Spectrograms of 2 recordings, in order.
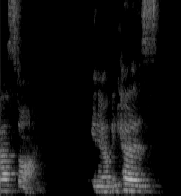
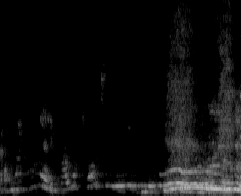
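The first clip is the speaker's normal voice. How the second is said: high, drawn-out squeal breaking into laughter; reliving a kid's thrill, building louder; giddy excitement; 9 semitones higher, 6 dB louder, much slower than usual. Retold or imitated. Child thrilled a grown-up talked to them, giddy excitement. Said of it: "I was so excited".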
